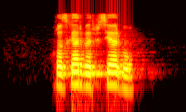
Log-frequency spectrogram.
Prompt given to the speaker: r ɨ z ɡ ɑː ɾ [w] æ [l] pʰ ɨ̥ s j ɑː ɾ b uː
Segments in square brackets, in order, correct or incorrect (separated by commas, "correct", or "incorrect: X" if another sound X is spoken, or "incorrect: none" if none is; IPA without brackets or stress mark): incorrect: b, incorrect: ɾ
